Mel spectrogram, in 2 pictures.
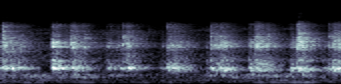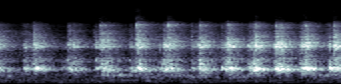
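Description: Plastic parts of a toilet cistern fill valve being twisted together by hand, a run of short rasping clicks, one with each twist, speeding up from about two to about four a second.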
